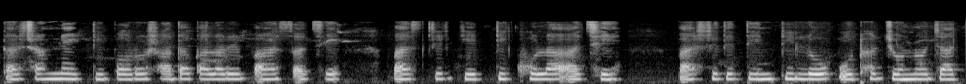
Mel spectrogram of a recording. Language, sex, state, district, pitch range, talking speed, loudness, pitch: Bengali, female, West Bengal, Dakshin Dinajpur, 240-250 Hz, 145 wpm, -15 LUFS, 245 Hz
